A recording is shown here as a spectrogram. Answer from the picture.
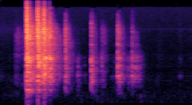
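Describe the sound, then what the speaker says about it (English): Horse hooves kicking, played as a sound effect during a Curse of Strahd tabletop session: a burst of sharp, loud impacts followed by three or four quicker knocks spaced apart, close and dry, then silence. "That was the sound of those hooves in your face."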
